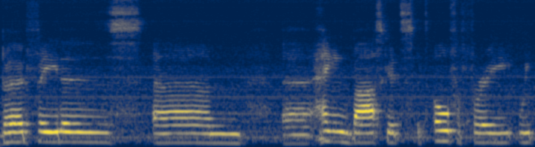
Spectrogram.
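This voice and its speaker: An Australian man in his thirties hosting an unscripted solo podcast, chatty and sentimental, talking in halting bursts full of restarts and fillers. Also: on the high side, flat delivery, a little mellow, roomy sound, a little hiss or hum, rough recording. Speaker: podcast host. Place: home studio.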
